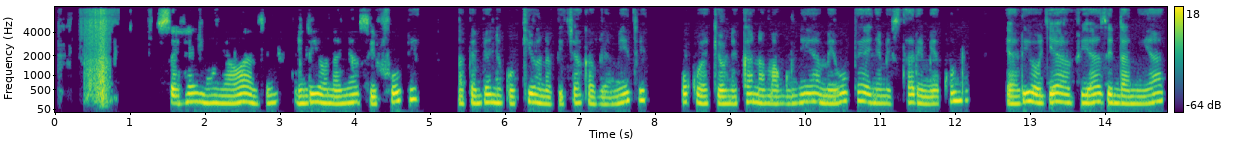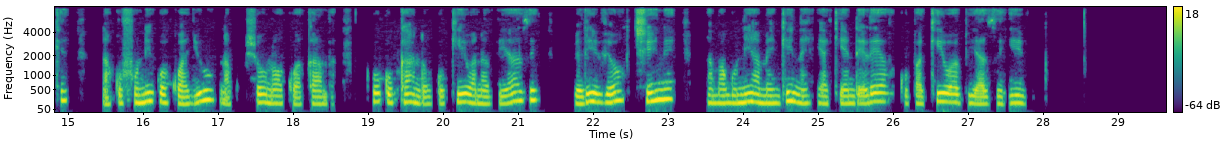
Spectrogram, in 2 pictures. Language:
Swahili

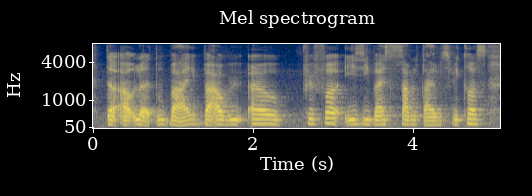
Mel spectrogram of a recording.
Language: English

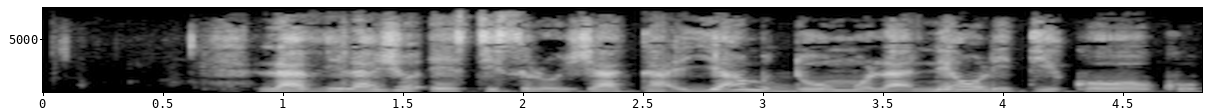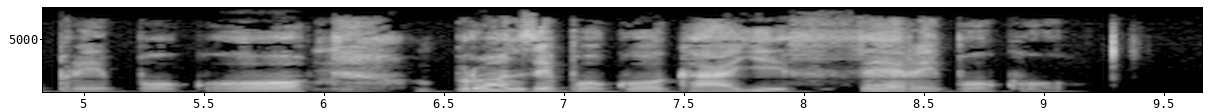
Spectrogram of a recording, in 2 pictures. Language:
Esperanto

